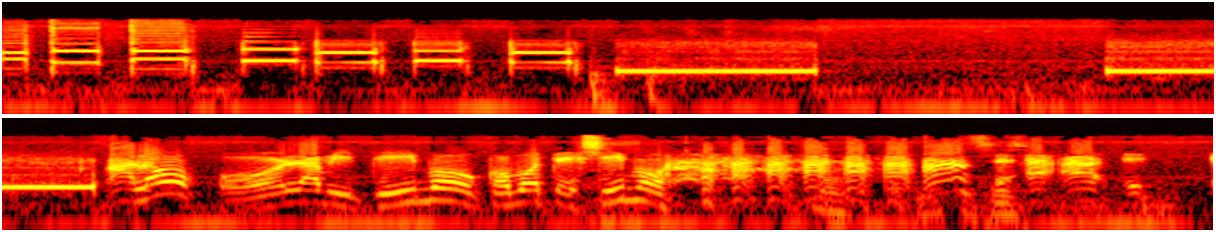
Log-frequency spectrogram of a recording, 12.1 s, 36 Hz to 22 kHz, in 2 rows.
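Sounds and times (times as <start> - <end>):
telephone keypad dialing tones: 0.0 - 4.1
telephone ringing tone as a call connects: 0.0 - 4.1, 5.5 - 6.6
speech: 7.5 - 11.9
laughter: 9.2 - 11.9.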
